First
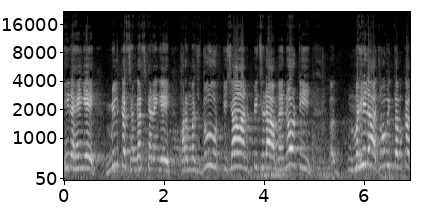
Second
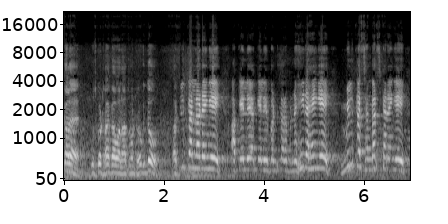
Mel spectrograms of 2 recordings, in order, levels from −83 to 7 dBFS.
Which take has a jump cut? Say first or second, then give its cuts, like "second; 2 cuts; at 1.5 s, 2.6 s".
second; 1 cut; at 2.3 s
